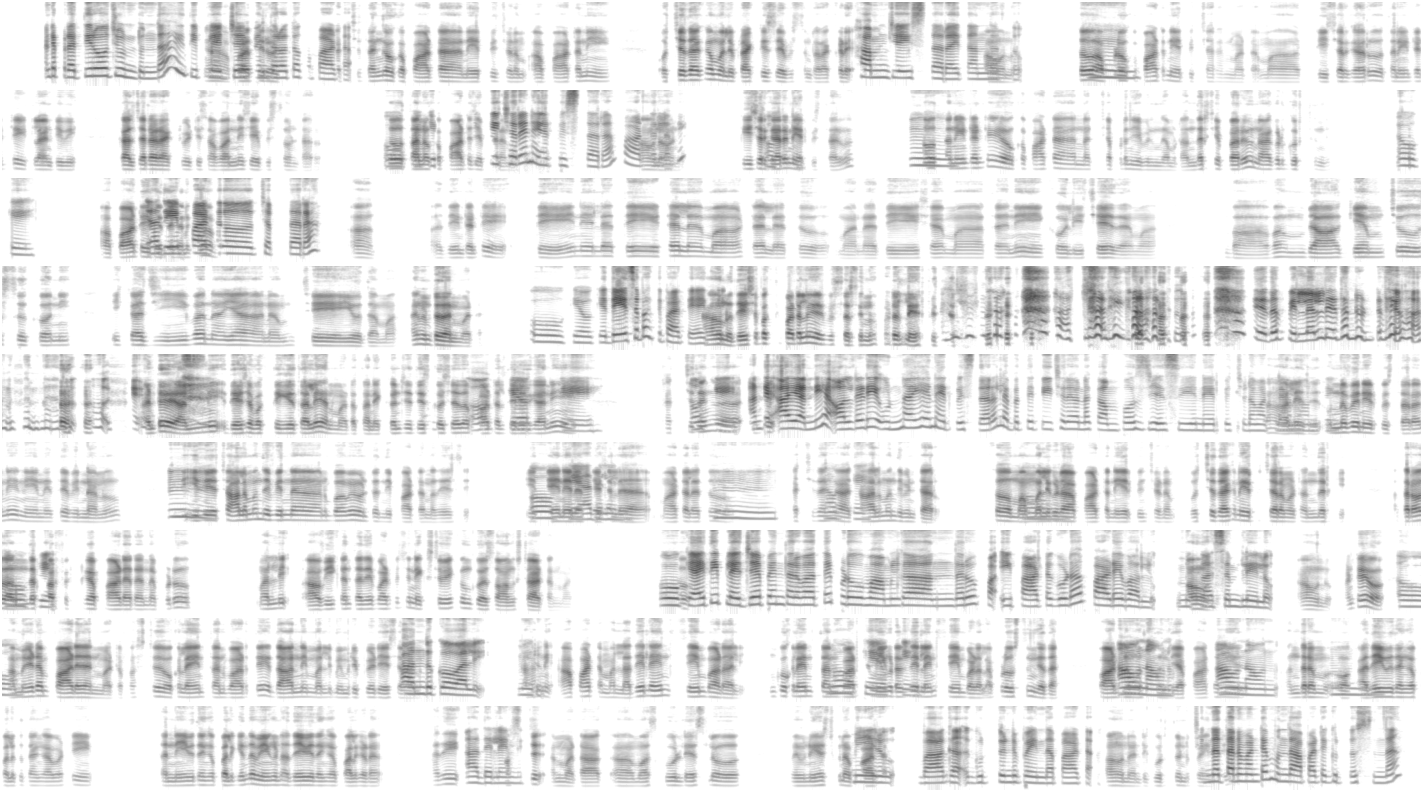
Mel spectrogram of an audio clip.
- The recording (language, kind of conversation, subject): Telugu, podcast, చిన్నతనం గుర్తొచ్చే పాట పేరు ఏదైనా చెప్పగలరా?
- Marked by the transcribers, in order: in English: "ప్లెడ్జ్"; tapping; in English: "ప్రాక్టీస్"; in English: "హమ్"; other background noise; in English: "సో"; in English: "కల్చరల్ యాక్టివిటీస్"; in English: "సో"; in English: "సో"; "జరిగిందనమాట" said as "జబిందనమాట"; singing: "తేనెల తేటల మాటలతో మన దేశమాతనె కొలిచెదమా, భావం భాగ్యం చూసుకొని ఇక జీవనయానం చేయుదమా"; laughing while speaking: "అట్లా అని గాదు. ఏదో పిల్లలదేదన్నా ఉంటదేమో అనుకున్నాను. ఓకే"; laugh; chuckle; in English: "ఆల్‌రెడి"; in English: "టీచర్"; in English: "కంపోజ్"; in English: "సో"; in English: "పర్ఫెక్ట్‌గా"; in English: "నెక్స్ట్ వీక్"; in English: "సాంగ్"; in English: "అసెంబ్లీ‌లో"; in English: "మేడమ్"; in English: "లైన్"; in English: "రిపీట్"; in English: "లైన్ సేమ్"; in English: "లైన్"; in English: "లైన్ సేమ్"; in English: "డేస్‌లో"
